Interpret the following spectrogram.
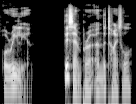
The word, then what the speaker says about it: Aurelian: Enter Aurelian, pronounced Orurelion.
